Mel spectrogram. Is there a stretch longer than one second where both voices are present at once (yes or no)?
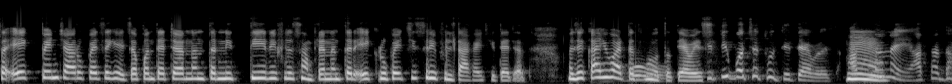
no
